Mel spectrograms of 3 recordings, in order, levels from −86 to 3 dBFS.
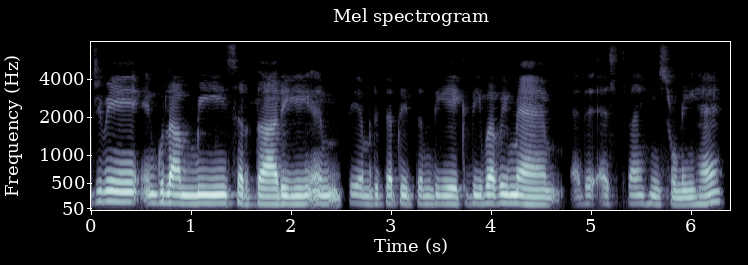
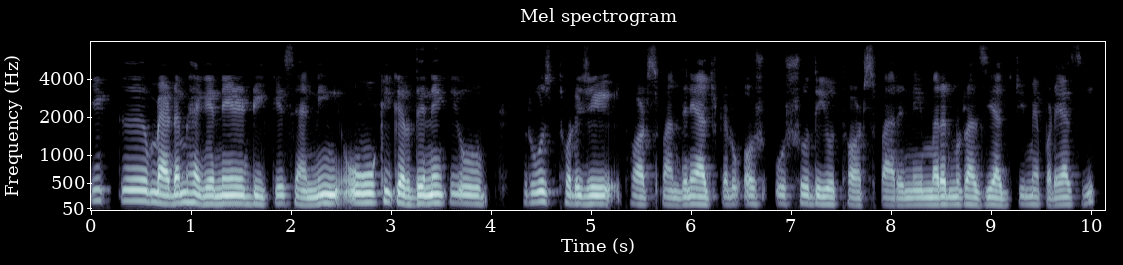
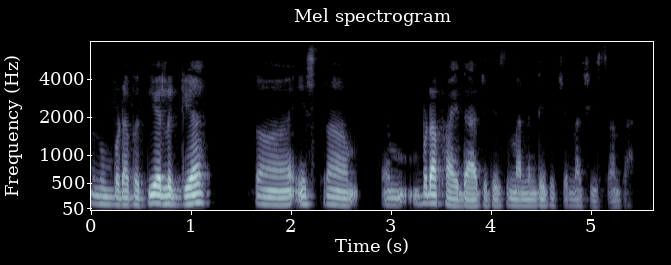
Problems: none marked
